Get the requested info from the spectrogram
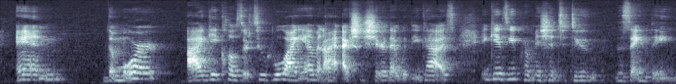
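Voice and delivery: speaking through tears, tearful, voice breaking. Sharing her family story with viewers, crying. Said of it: "I don't even know why I'm crying".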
